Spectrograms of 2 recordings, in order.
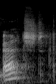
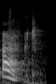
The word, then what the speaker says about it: Echt: And if you're wondering, why is she saying ECHT? What is that? I thought it was etched. It's actually pronounced ECHT.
